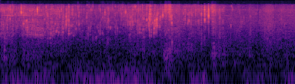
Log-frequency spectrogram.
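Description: Soup stock that has taken on a darker colour from cooked cabbage is poured into a pot, giving a continuous splashing, gurgling stream of liquid for about three seconds with no talk.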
